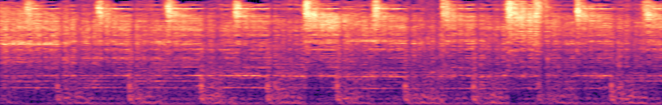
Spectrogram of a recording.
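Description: Live band playing loud instrumental music: a driving drum-kit beat with a cymbal stroke about twice a second over a sustained droning tone from the guitar or electronics.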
